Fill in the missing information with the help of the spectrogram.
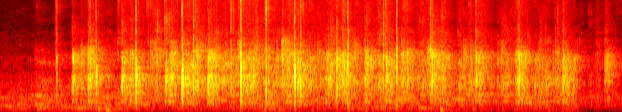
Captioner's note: audience applauds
